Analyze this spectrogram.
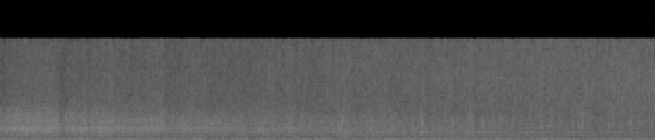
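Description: Experimental drone-noise track: a loud, steady drone of layered sustained tones, strongest low in pitch, under a hissing wash of noise, unchanging throughout.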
